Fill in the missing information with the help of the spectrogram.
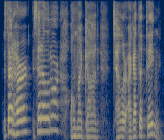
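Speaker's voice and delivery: high, loud eager calling out; excited background voice. Acted. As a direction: pitch it way up, thrilled to butt into the call. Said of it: "speak in the background. She goes".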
